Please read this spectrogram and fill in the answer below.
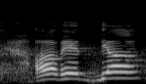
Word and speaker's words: अभेद्या: काफिचूरामणिस्तथा ज्वालामुखी नखज्वालम अभेद्या দিয়াটা একসাথে উচ্চারণ করবেন কারণ দয়ের সাথে জফলা ছিল अभेद्या अभेद्या सर्वसन्धिषु शुक्रं ब्रह्माणि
